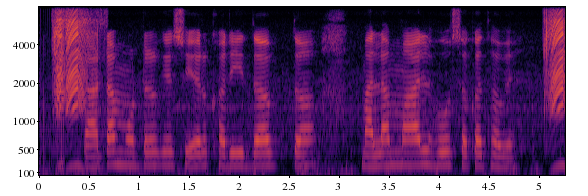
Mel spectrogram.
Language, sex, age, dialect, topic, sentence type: Bhojpuri, female, 18-24, Northern, banking, statement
